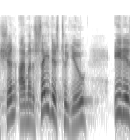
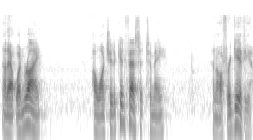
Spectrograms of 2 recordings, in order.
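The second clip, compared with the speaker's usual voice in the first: much lower and much softer, tender; gentle voice of conviction; 10 semitones lower, 11 dB quieter, faster than usual. Acted. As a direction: speak as a loving father forgiving a child. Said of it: "Here's conviction".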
